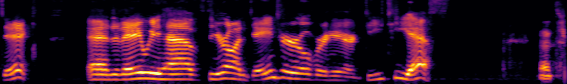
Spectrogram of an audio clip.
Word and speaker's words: Theron: I always take Therian as, is it Therian? Did you say Therian? I take It's Therian as like French. it's Theron. Theron.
